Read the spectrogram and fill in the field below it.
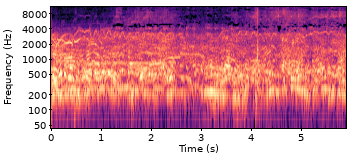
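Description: A large outdoor crowd chatters, shouts and cheers loudly.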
